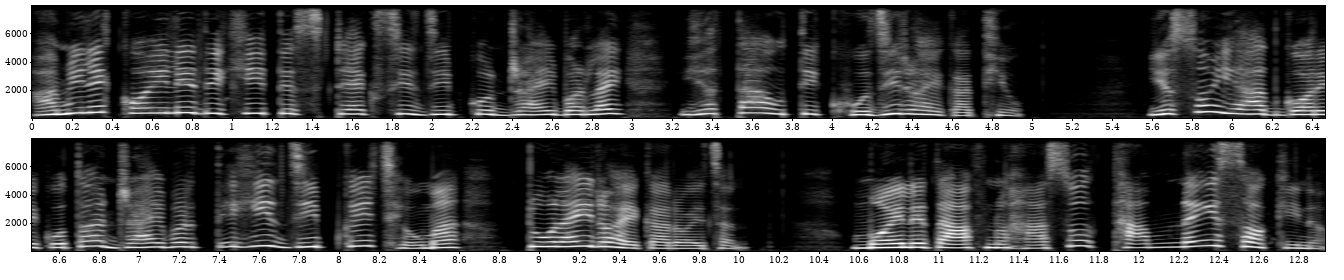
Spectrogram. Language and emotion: Nepali, happy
